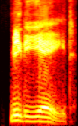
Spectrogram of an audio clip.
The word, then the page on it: mediate: American English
